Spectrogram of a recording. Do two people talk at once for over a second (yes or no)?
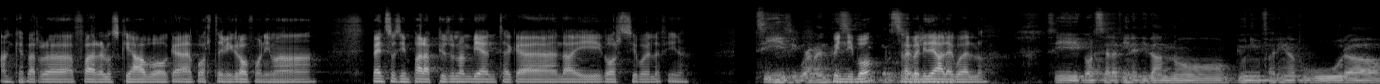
yes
